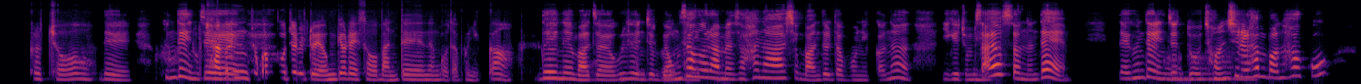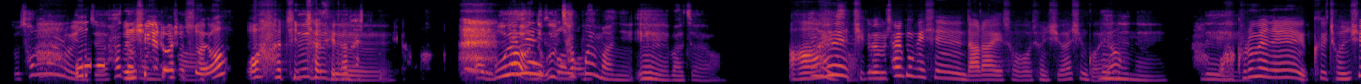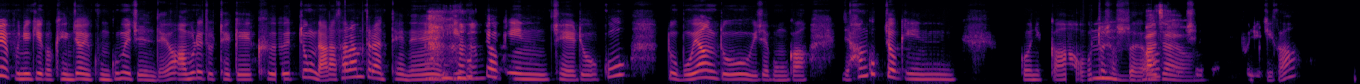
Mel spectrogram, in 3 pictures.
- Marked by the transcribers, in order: other background noise; laughing while speaking: "와 진짜 대단하시네요"; laugh; laugh; tapping
- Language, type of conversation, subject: Korean, podcast, 취미로 만든 것 중 가장 자랑스러운 건 뭐예요?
